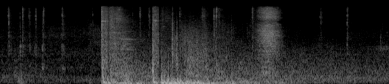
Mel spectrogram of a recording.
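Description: A gun fires loud shots that echo.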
